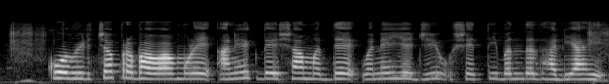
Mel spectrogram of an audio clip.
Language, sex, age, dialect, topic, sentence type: Marathi, male, 41-45, Standard Marathi, agriculture, statement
